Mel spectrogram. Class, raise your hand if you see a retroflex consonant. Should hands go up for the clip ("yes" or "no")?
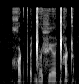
yes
